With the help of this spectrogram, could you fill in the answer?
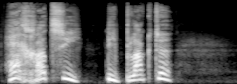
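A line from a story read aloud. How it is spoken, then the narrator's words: Startled cry. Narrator (Dutch): Muis riep geschrokken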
